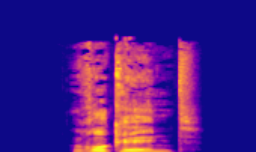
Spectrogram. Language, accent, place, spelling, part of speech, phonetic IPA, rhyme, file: German, Germany, Berlin, ruckelnd, verb, [ˈʁʊkl̩nt], -ʊkl̩nt, De-ruckelnd.ogg
- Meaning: present participle of ruckeln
